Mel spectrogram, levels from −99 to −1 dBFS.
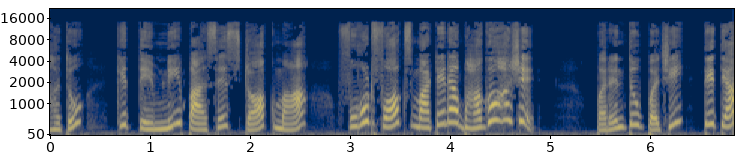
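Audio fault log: Nothing stood out on listening to this speech recording.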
